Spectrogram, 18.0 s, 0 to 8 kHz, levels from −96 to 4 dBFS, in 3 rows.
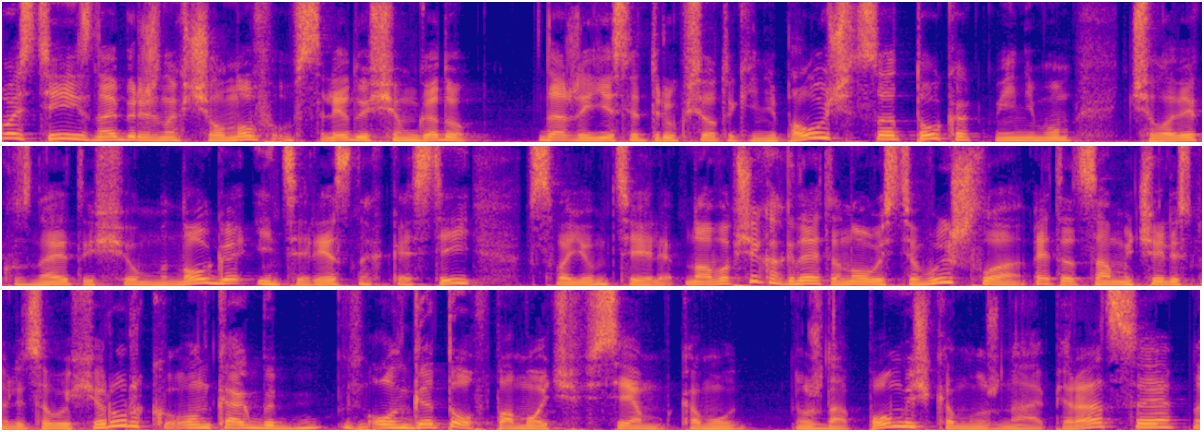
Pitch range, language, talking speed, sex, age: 120-160 Hz, Russian, 170 wpm, male, 20-39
